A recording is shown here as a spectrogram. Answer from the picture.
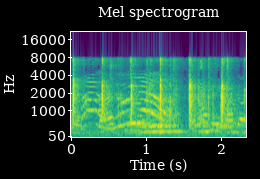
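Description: Hands clapping in a steady rhythm, about two and a half claps a second, over a person's voice.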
